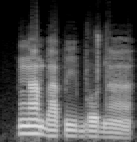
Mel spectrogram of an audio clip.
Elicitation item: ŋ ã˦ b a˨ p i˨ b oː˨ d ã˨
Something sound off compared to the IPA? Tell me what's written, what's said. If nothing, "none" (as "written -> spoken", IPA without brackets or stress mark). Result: none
